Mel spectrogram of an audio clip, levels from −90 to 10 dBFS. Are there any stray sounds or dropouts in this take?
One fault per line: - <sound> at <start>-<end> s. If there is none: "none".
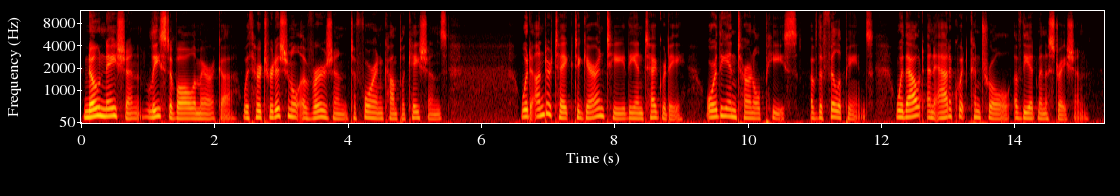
none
